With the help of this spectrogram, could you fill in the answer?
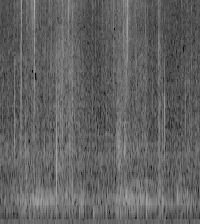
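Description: Fingertips with dark nails press, pull and stretch soft white fluffy slime on a grey countertop, with a microphone sitting untouched in the background. Quiet, wet, sticky squishing comes through as bright crackles, small pops and faint crinkling, with a few sharper snaps standing out.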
